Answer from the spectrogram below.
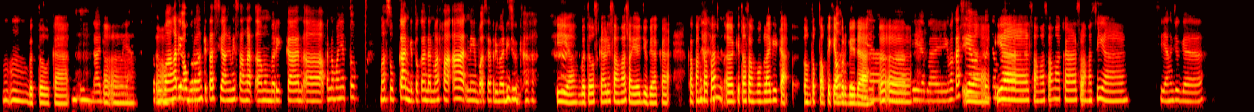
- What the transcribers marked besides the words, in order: tapping; tsk; laughing while speaking: "juga"; chuckle; other background noise
- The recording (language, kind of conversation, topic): Indonesian, unstructured, Bagaimana cara kamu memilih pekerjaan yang paling cocok untukmu?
